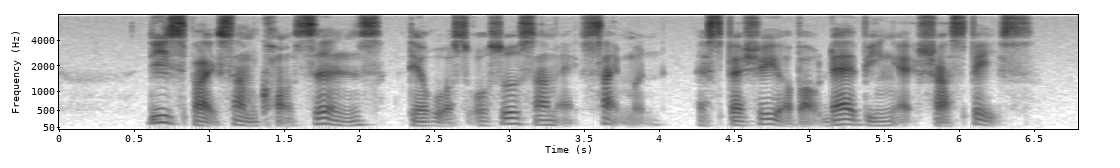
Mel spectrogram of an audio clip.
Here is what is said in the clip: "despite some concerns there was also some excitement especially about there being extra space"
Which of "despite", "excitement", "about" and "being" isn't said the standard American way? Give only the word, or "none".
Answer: despite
